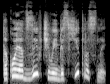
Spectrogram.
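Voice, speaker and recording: A woman's voice: mid-range voice, sing-song, normal speed, a little mellow, no echo, voice pushed up. A frantic young woman pleads in a raised, quivering voice, close and dry with no room sound around her. A man reads her out in a storybook reading. Her words come out tearful and broken. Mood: astonished. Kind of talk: audiobook character voice.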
